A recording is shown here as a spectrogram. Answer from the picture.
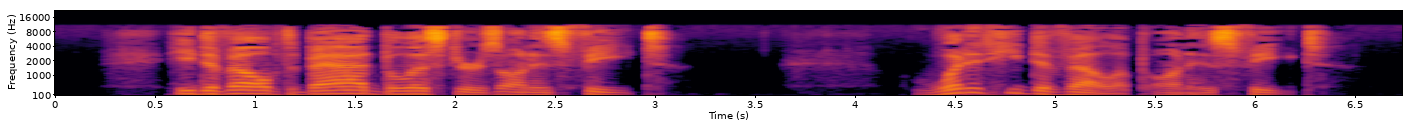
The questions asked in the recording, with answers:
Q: What did he develop on his feet?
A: He developed blisters on his feet.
